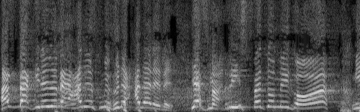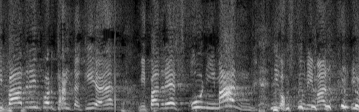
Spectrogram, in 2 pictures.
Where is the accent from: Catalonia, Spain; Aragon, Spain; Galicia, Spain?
Catalonia, Spain; Barcelona; Mi segundo hogar, porque yo soy de Barcelona, pero me encanta Madrid.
